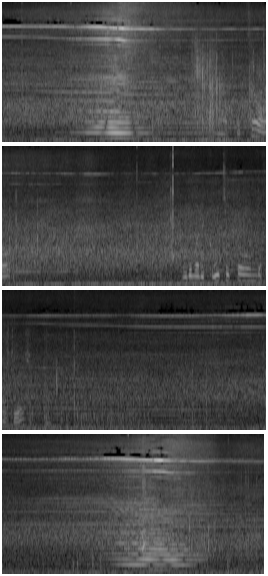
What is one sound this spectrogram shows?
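A model glider whooshes past close by in the air.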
